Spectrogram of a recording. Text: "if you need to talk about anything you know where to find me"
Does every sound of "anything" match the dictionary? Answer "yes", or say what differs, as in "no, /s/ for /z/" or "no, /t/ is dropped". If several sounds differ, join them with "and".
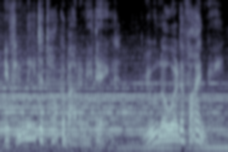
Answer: yes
